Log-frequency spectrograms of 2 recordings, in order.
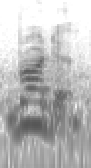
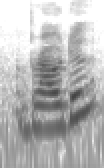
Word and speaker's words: broader: The mispronunciation often made by people is broader. It should be pronounced as broader and not broader.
